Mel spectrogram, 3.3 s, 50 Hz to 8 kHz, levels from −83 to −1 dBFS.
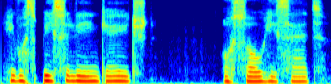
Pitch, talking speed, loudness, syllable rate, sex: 165 Hz, 145 wpm, -17 LUFS, 4.7 syllables/s, female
